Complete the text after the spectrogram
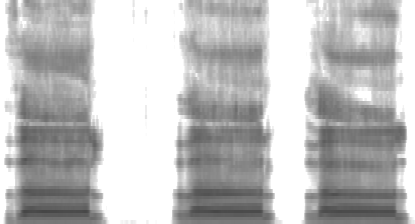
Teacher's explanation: এরপরে রয়েছে জাল ছা এবং জাল একই জায়গা থেকে উচ্চারণ হয় জিহ্বার আগা সামনের উপরের বড় দুই দাঁতের আগার সঙ্গে লাগাইয়া জাল উচ্চারণ হবে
